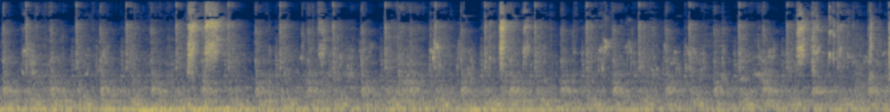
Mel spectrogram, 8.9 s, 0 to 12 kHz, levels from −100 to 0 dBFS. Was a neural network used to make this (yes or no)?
no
